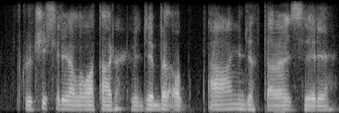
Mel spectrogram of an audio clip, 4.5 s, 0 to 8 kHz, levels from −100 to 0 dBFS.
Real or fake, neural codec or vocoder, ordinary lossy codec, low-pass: fake; codec, 16 kHz, 1 kbps, X-Codec, HuBERT features, trained on general audio; Opus, 16 kbps; 7.2 kHz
